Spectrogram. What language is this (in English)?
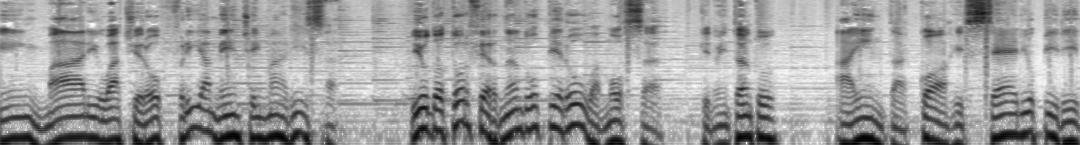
Portuguese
